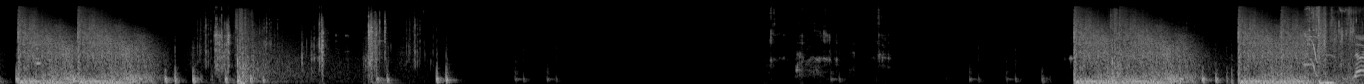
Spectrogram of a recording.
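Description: Gunfire in the video game Arsenal, dense bursts of rapid shots at the start and again at the end, loud and close, with a quiet stretch and scattered faint clicks in between.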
